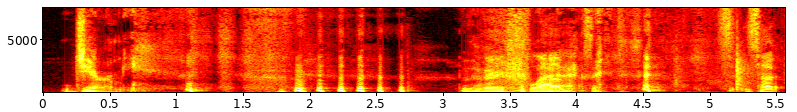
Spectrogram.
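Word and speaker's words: Ger'me: like that um well it's spelled g e r apostrophe me but it is pronounced Jeremy a very FL ACC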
